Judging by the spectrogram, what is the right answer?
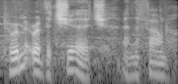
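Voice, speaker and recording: Filming his history vlog in a churchyard, a middle-aged man reads old inscriptions aloud and talks with real enthusiasm. His voice is lowish, creaky, and fairly quick. Soft music plays in the background, and the noisy outdoor recording also picks up birdsong.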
